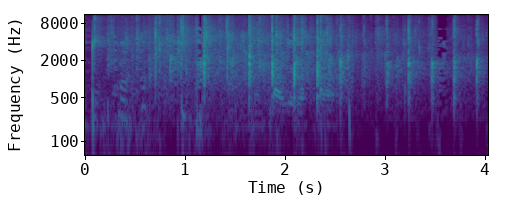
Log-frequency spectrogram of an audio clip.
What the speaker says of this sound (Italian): Andrea Cavaletto, ancora un giro di applausi su.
